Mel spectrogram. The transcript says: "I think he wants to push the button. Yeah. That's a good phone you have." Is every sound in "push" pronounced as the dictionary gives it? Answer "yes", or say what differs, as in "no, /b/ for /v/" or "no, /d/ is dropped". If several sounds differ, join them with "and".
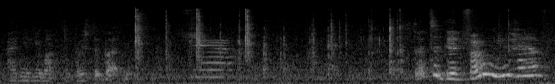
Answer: no, /s/ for /ʃ/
